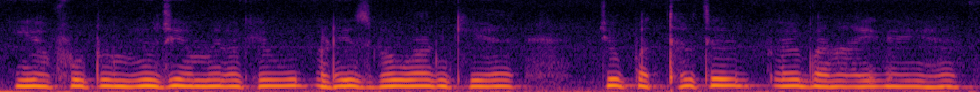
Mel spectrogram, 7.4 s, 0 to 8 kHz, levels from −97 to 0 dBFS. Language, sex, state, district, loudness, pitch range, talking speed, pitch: Hindi, female, Uttar Pradesh, Etah, -32 LUFS, 195-205 Hz, 130 wpm, 200 Hz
